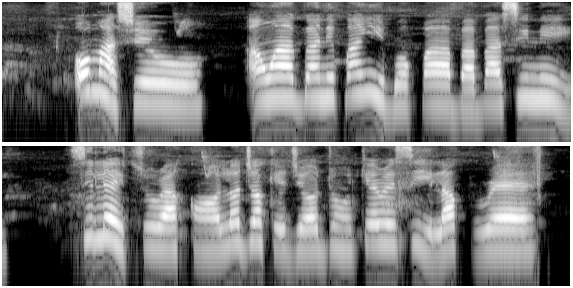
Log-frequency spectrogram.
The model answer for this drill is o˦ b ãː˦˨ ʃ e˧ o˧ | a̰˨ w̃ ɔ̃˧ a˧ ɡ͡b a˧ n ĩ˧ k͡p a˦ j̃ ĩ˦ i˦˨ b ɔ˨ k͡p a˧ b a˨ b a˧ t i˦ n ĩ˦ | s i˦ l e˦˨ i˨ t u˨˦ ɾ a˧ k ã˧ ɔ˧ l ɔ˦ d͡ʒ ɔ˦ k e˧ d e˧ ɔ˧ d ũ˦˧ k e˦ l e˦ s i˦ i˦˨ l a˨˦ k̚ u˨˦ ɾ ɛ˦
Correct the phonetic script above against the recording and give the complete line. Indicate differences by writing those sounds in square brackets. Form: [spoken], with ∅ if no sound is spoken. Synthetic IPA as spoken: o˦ [m] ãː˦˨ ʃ e˧ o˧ | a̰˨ w̃ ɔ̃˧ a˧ ɡ͡b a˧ n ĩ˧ k͡p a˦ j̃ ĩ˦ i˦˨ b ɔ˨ k͡p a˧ b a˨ b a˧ [s] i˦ n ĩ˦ | s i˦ l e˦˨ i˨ t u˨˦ ɾ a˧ k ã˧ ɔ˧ l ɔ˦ d͡ʒ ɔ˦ k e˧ [d͡ʒ] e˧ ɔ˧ d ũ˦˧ k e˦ [ɾ] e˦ s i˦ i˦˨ l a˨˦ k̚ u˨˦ ɾ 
